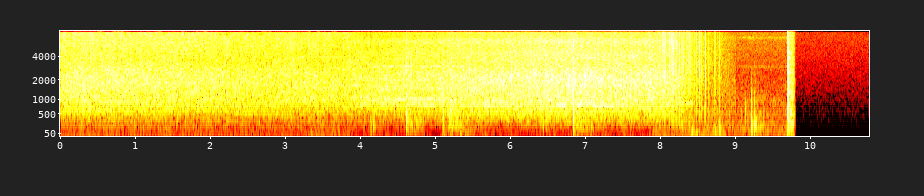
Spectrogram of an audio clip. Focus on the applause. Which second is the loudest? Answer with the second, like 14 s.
7 s.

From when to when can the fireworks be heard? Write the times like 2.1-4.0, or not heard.
2.4-9.8.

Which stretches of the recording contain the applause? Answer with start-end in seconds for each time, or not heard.
0.0-8.4.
